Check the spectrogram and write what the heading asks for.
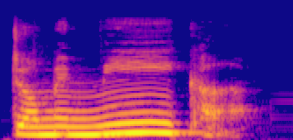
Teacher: Now be careful here, the stress is actually on the third syllable.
